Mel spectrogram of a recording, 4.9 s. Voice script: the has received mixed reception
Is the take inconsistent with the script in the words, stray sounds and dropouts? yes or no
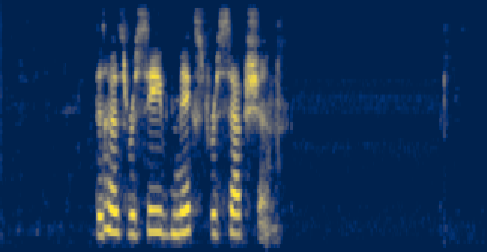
no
